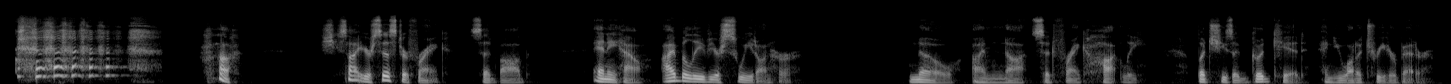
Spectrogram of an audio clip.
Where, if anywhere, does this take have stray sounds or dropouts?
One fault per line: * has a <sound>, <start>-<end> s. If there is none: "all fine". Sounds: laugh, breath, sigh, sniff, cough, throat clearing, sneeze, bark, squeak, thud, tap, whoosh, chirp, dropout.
* has a laugh, 0.1-1.6 s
